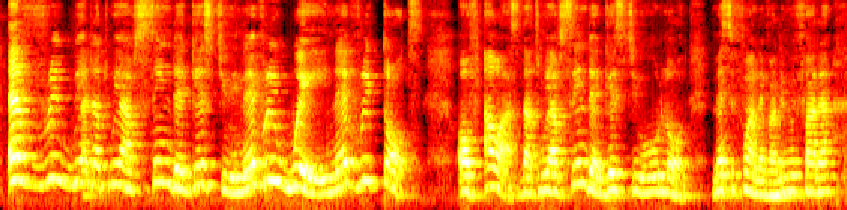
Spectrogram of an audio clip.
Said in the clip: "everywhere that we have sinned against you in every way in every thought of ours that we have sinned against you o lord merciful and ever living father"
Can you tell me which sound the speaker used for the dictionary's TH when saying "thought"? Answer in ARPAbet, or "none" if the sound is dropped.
T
